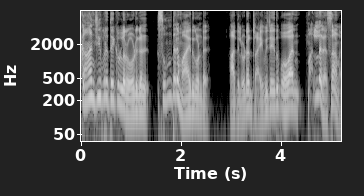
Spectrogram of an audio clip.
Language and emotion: Malayalam, happy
